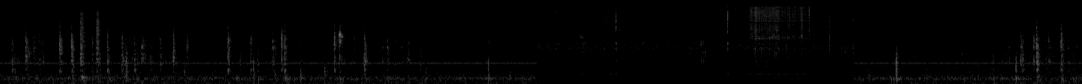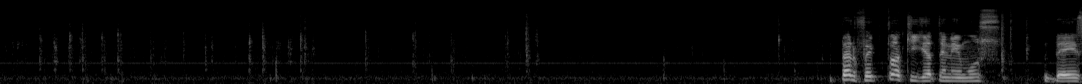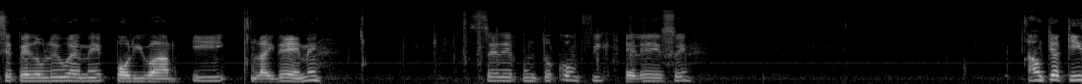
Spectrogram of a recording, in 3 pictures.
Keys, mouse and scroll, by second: 0.0-4.3 typing, 5.5 Tab, 5.5-6.6 typing, 7.3 Return, 9.7-16.1 typing, 20.8 super+Return, 25.7-28.1 typing.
